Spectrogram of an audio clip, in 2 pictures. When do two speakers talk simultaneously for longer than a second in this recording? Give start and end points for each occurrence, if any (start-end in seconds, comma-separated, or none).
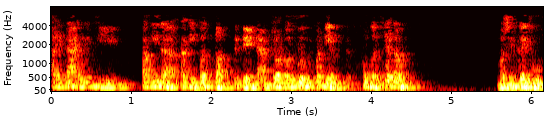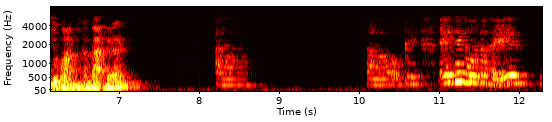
none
